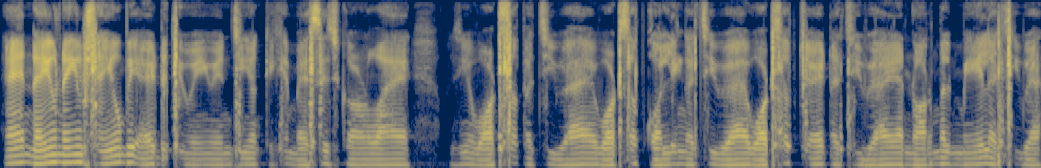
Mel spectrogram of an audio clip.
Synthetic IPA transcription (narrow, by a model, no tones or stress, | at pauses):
ɛ̃ːnɐjũnɐjũʃɐjũbɪɛːɖt̪ʰijũʋɐ̃ũʋɪnɪ̆d͡ʑiːə̃kẽːkʰemɛːsed͡ʑkɐɾɪɽ̃oaːɦe | d͡ʑiːə̃ʋɔːʈsəpɐt͡ɕiʋiaːɦeʋɔːʈsəpkɔːlɪ̃ŋɡɐt͡ɕiʋiaːɦeʋɔːʈsəp̚t͡ɕɛːʈɐt͡ɕiʋiaːɦejanɔːɾməlmeːlɐt͡ɕiʋiaːɦe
